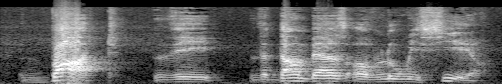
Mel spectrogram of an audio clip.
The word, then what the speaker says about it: Cyr: they were fascinated by a gentleman called Louis Cyr. I'll spell the name for you if you guys want to Google him. Louis Cyr.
